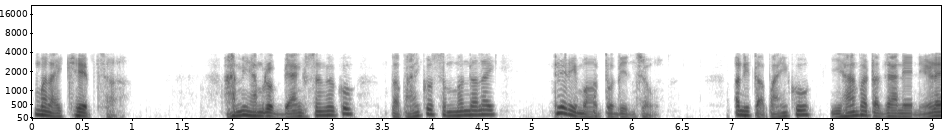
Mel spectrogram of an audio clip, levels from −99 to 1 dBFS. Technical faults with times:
0.00-9.09 iLBC codec
5.56-5.63 lost iLBC frames
8.74-8.82 lost iLBC frames

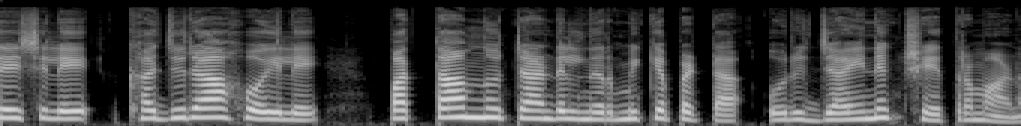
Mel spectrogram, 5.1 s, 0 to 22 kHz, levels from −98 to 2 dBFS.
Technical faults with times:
none

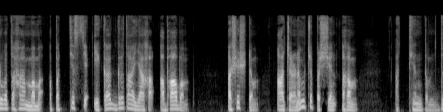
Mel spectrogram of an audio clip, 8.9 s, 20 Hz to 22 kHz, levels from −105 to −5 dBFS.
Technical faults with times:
none

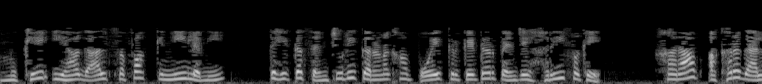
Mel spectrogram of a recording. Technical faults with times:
0.00-7.63 MP3 compression
7.18-7.21 pre-echo

